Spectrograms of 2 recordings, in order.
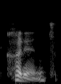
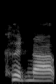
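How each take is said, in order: First: It is said as one contracted word. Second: It is said as two full words. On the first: The speaker calls it right. "We just say" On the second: The speaker calls it wrong. "We never say would not"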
